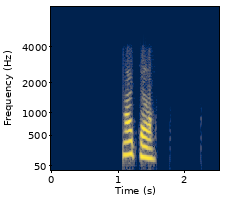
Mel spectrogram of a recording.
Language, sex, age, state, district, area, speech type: Santali, male, 45-60, Jharkhand, East Singhbhum, rural, conversation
